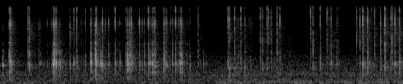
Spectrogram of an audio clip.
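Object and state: Plastic bowl tapped with nails.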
